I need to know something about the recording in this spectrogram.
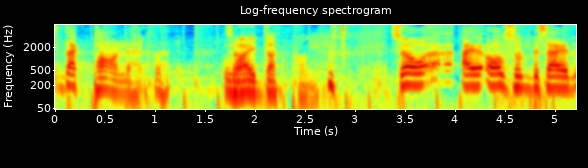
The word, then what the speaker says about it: Duckpond: but but but now the swedes are like duck pound yeah it's duck pond why so i also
